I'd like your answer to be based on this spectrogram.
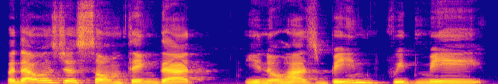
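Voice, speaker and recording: A woman's voice: mid-range voice, unhurried. A woman from Cameroon with a Cameroonian accent, speaking earnestly as a podcast guest and often restarting her sentences. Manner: earnest, with frequent restarts and light laughs. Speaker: podcast guest, booking agent. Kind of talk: reflective interview talk.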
